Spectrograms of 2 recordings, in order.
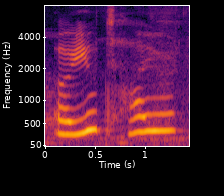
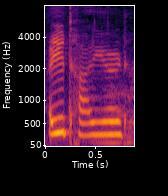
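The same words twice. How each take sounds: First: Higher, louder and slow, drawn-out coo; baby talk. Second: Said in the usual way. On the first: Shown as a demonstration. Owner cooing at her sleepy puppy, higher and slow. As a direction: stretch it into a sing-song coo.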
